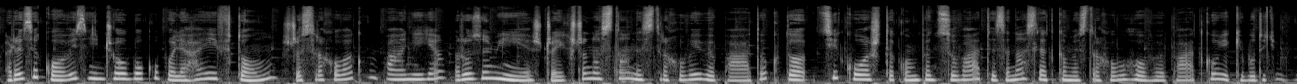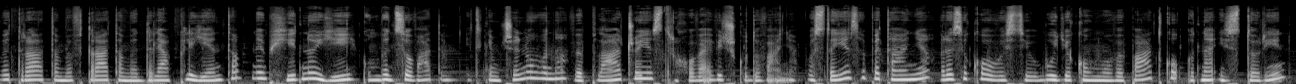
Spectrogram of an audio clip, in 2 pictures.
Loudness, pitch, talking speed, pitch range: -18 LUFS, 210 Hz, 115 wpm, 195-245 Hz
